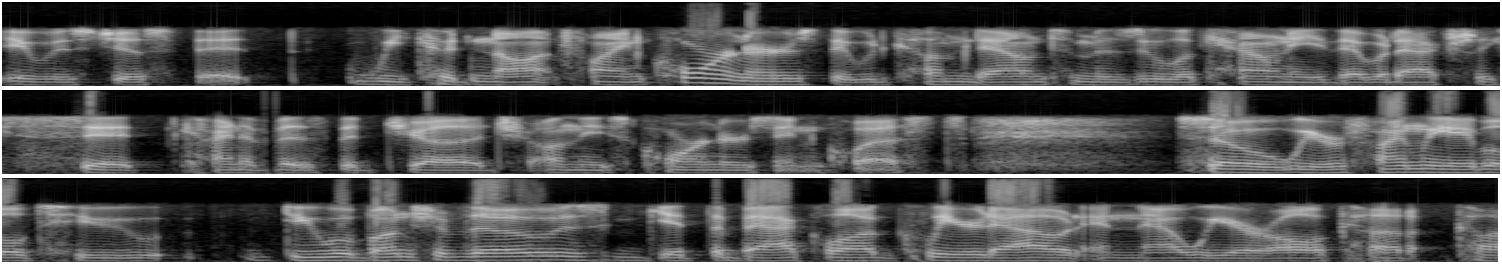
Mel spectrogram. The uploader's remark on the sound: Open Phones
